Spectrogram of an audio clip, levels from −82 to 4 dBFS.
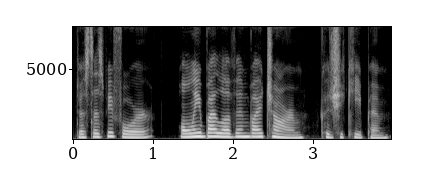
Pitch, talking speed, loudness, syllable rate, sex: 220 Hz, 195 wpm, -16 LUFS, 4.8 syllables/s, female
